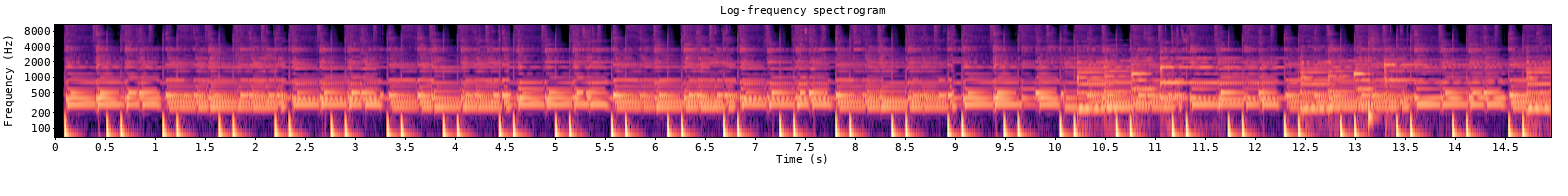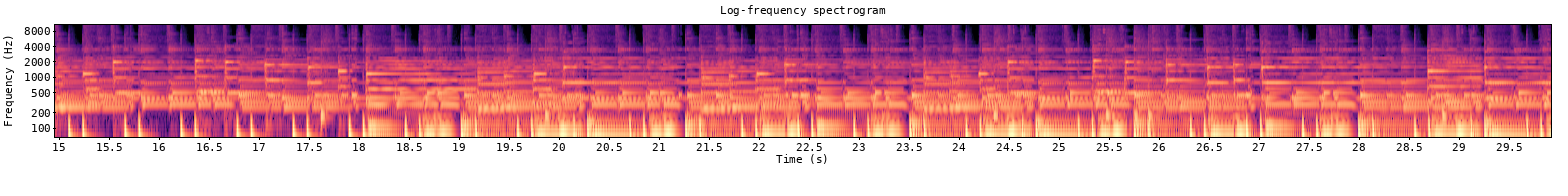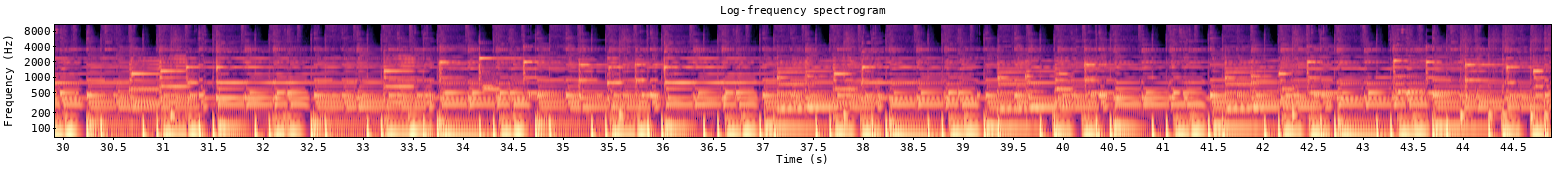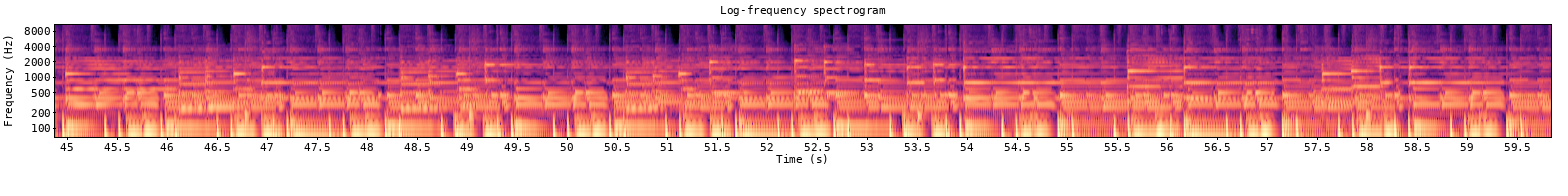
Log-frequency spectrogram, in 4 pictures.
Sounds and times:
Music: 0:00.0 - 0:59.8.

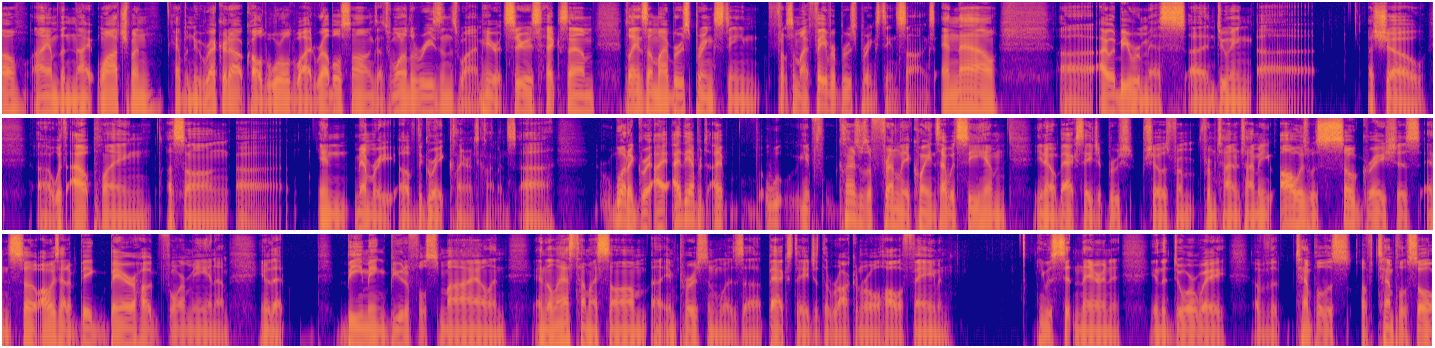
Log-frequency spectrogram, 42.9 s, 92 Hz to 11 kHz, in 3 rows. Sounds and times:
Speech: 0:00.0 - 0:10.0, 0:10.6 - 0:38.2, 0:38.8 - 0:42.9.

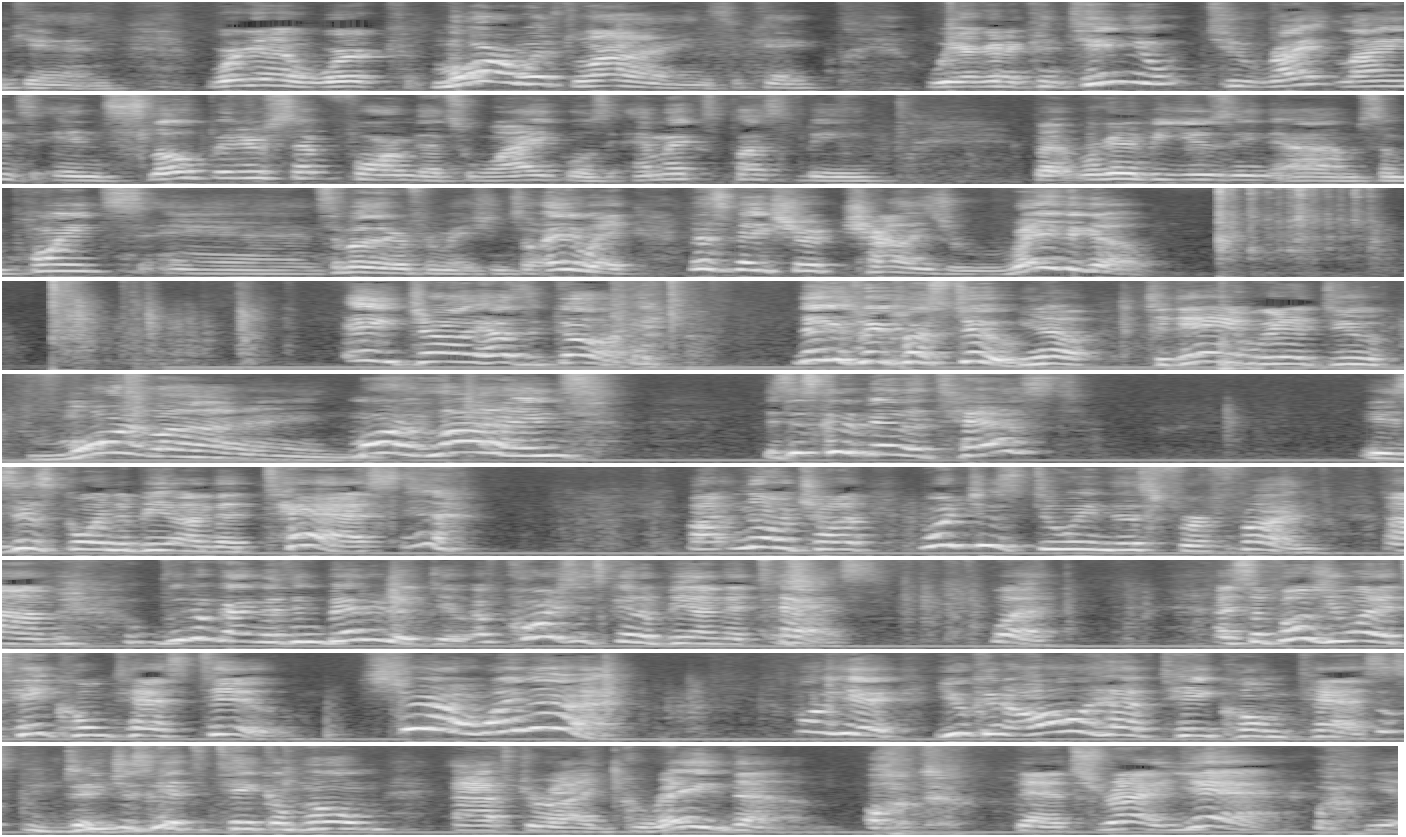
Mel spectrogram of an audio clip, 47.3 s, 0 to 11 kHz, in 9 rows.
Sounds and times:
Speech: 0:00.0 - 0:14.9, 0:17.0 - 0:25.2, 0:26.1 - 0:28.1, 0:28.8 - 0:47.2.

